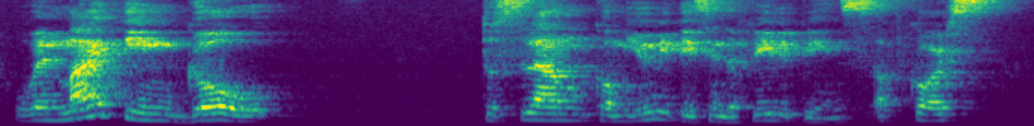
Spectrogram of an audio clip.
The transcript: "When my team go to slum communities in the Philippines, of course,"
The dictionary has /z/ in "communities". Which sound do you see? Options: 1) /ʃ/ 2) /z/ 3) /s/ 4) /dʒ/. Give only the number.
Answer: 3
